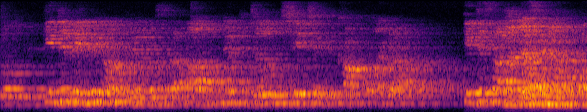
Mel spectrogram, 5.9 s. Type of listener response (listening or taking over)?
listening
